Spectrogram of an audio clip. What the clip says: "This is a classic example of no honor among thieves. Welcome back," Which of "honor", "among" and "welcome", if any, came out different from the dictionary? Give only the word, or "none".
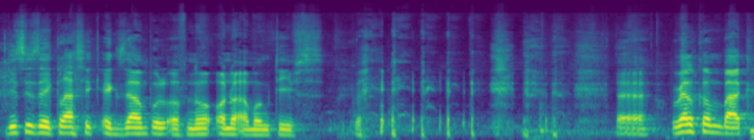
none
